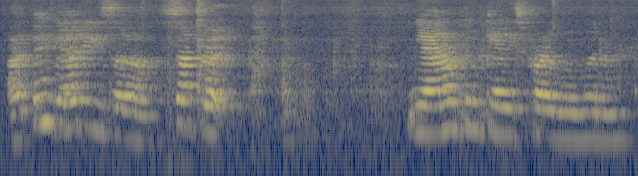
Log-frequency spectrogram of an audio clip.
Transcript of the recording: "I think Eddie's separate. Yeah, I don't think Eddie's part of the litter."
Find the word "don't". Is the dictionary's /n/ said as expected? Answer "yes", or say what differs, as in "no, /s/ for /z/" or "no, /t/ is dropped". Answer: yes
